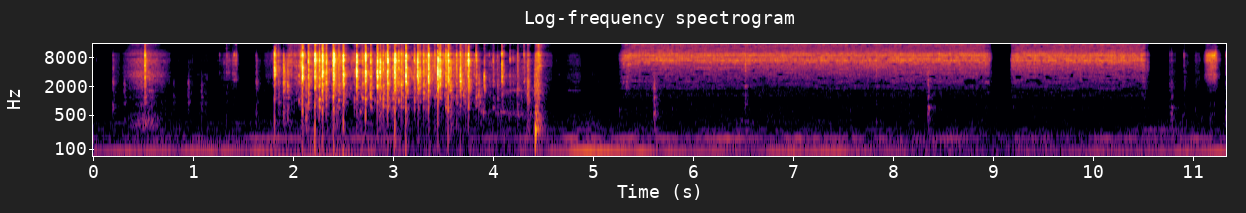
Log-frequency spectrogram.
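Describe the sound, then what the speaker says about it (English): An aerosol can of Fluid Film rust protection hisses in a sharp spray burst onto a 2010 Dodge Avenger hub face lasting about two seconds, followed by a few short puffs and quiet clicks against a low background hum. "spray the hub face with some fluid film"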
